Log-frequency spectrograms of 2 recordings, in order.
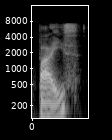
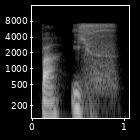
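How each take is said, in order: First: The two vowels merge into one syllable. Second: The two vowels are split into two syllables. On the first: The speaker calls it wrong. "indicaría que tuviéramos que pronunciarlo como país" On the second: The speaker calls it right. "al ser un hiato se pronuncia país en dos sílabas distintas"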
